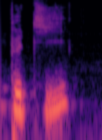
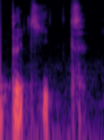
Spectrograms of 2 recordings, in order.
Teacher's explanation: Final T is not pronounced, and then when you add this E at the end, you get the sound T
